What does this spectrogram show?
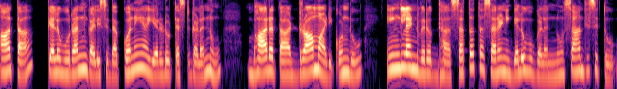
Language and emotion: Kannada, neutral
